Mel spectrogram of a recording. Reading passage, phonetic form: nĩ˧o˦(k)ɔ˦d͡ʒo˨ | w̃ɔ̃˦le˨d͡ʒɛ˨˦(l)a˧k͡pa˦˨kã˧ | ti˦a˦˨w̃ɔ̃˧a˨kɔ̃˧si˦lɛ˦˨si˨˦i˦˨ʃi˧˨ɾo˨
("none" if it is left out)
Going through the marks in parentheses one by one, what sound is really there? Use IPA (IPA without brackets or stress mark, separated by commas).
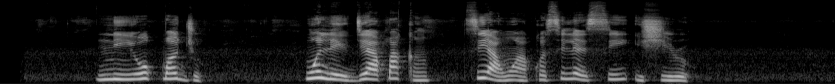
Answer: k͡p, none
